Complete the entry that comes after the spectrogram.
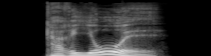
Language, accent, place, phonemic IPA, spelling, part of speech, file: German, Germany, Berlin, /karˈjoːl/, Karriol, noun, De-Karriol.ogg
- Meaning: alternative form of Karriole f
